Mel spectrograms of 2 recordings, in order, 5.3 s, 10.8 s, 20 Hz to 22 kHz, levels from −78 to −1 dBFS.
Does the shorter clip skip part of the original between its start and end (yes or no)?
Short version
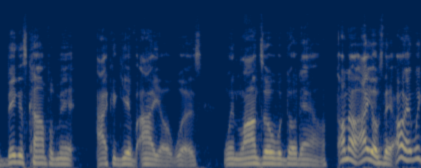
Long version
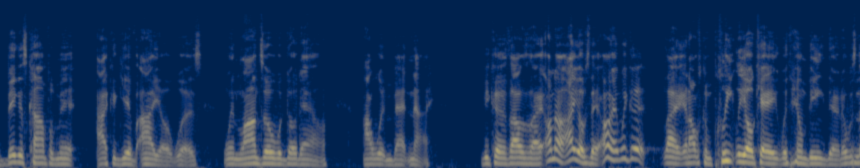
yes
